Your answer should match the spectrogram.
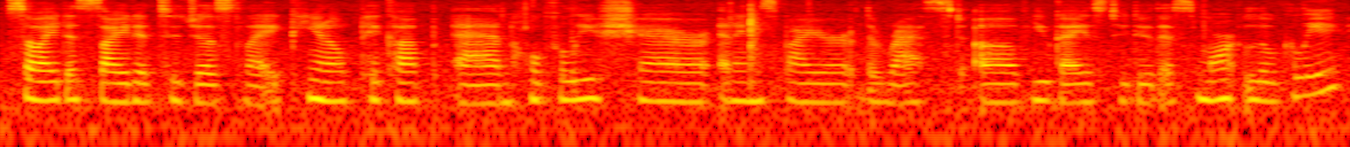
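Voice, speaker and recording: A woman's voice: lowish voice, noisy background. A young woman from Malaysia hosting a budgeting channel, talking casually to camera while she counts cash at her desk, with lots of ums and likes. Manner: slow, relaxed, with many ums and likes. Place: indoors at a desk. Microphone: overhead camera framing desk and hands.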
